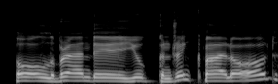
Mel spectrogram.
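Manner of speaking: sweet-talking, wheedling, coaxing tone. Reading a novel, the narrator voices a speaker coaxing Nobby, in a wheedling voice. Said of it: "said a wheedling voice".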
